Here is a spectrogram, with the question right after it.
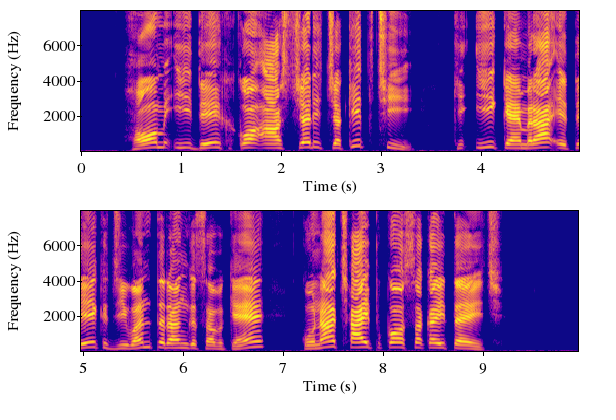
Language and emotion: Maithili, surprised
